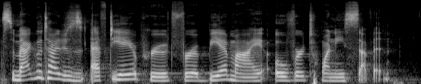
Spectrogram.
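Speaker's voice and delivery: usual speaking voice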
